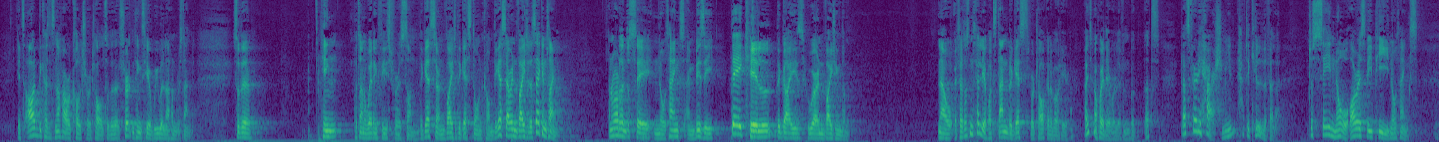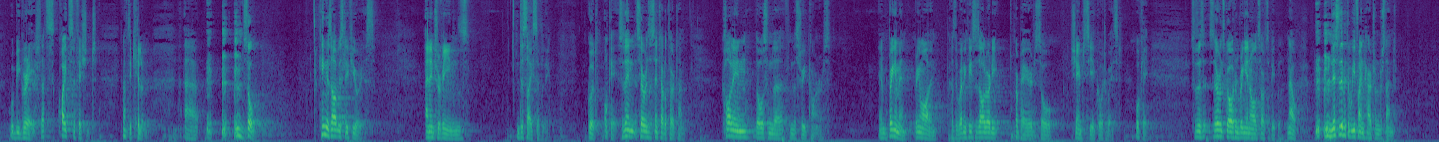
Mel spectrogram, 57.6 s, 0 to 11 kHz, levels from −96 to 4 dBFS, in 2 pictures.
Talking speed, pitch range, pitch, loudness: 200 wpm, 100-140 Hz, 115 Hz, -31 LUFS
